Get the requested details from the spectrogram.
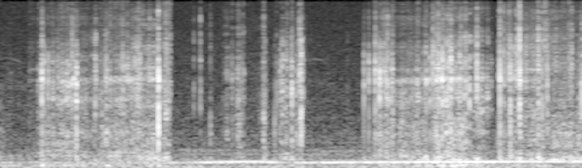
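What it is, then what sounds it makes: Pleated paper fan. Long acrylic nails scratch and rub along the ridges of a large lilac pleated paper fan decoration made of thin folded paper, held in both hands in front of the face. The result is bright, crinkly scratching with brief sharp ticks, over a steady low hum.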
